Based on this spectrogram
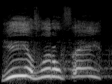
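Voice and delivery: a quiet sigh of a rebuke; gentle rebuke. Retold or imitated. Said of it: "he looked at them and he said".

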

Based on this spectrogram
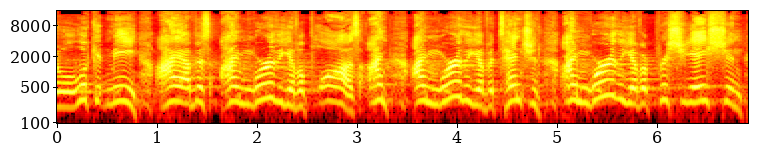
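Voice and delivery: high, loud show-off bragging; mock braggart. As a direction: beg for applause like a bragging child. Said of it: "we do that because we say".

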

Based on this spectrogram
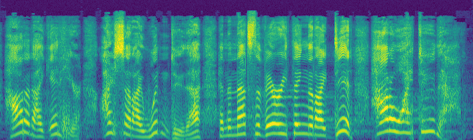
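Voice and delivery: soft self-reproach rising to high-pitched disbelief; acted anguish, growing from quiet to pleading; guilt building. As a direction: let the remorse climb in pitch to the end.

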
